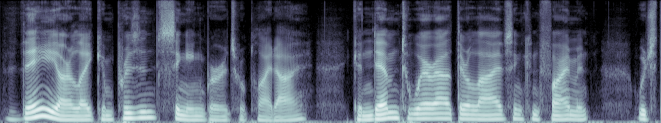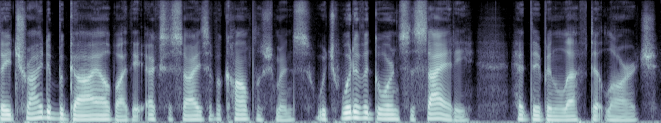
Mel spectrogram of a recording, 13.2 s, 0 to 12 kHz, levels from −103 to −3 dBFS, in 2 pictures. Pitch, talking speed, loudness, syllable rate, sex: 115 Hz, 170 wpm, -19 LUFS, 5.3 syllables/s, male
